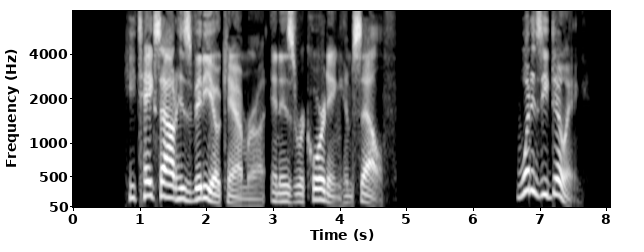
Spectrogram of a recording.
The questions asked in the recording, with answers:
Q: What is he doing?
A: He is recording himself.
